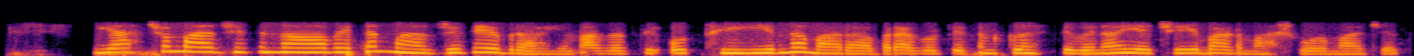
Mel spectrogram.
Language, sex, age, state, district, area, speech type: Kashmiri, female, 30-45, Jammu and Kashmir, Srinagar, urban, conversation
